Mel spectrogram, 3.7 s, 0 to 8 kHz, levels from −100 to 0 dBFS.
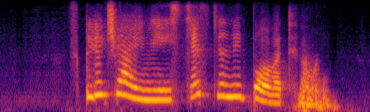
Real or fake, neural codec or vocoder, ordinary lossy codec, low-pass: fake; codec, 16 kHz, 1 kbps, FreqCodec, smaller model; Opus, 24 kbps; 7.2 kHz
